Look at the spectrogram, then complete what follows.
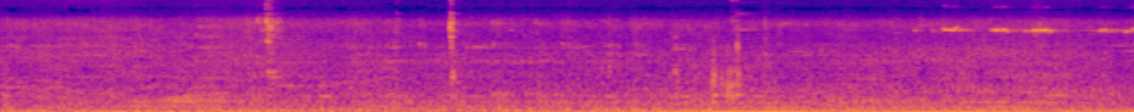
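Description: A few sharp clicks and, near the end, light metallic clinks as a farrier handles his metal hoof-trimming tools and horseshoe nails, over a low rumble.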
